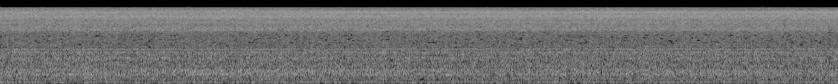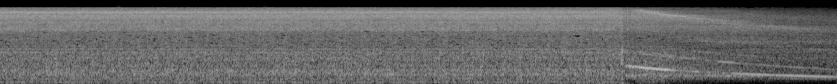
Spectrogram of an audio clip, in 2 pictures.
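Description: Turbocharger-based DIY gas turbine jet engine running at speed: a loud, steady rushing hiss with a high whine. Near the end it shuts down, and the rush dies away while whistling tones fall in pitch as the rotor spins down.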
